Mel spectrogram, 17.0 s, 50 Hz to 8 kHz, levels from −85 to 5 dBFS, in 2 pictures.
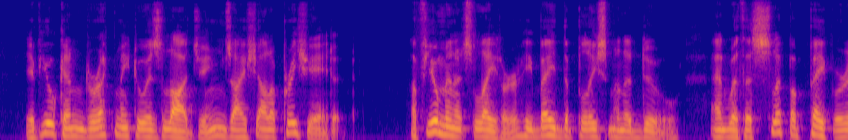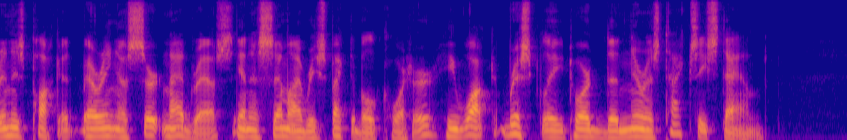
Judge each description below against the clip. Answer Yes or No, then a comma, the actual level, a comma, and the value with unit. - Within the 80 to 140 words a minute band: No, average, 165 wpm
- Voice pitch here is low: Yes, low, 110 Hz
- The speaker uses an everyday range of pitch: Yes, average, 3.5 semitones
